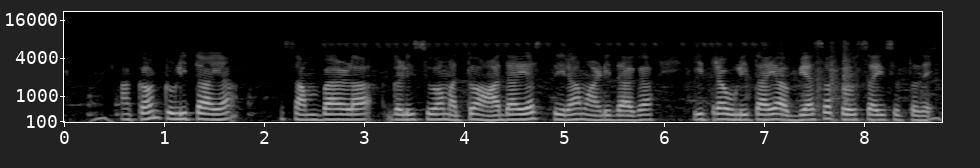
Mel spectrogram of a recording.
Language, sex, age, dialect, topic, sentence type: Kannada, female, 18-24, Mysore Kannada, banking, statement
